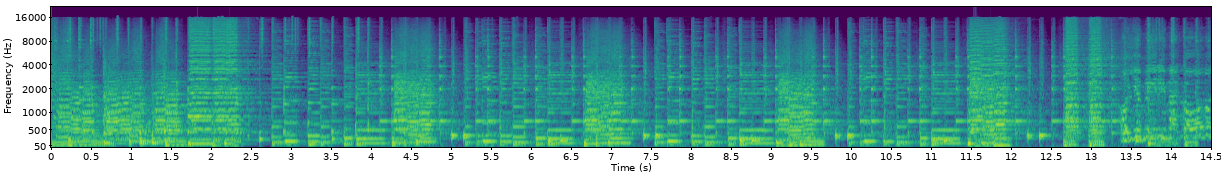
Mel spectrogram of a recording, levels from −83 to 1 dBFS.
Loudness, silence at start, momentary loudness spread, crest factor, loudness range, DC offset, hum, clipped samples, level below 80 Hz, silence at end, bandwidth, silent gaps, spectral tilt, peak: -14 LUFS; 0 s; 7 LU; 14 dB; 2 LU; under 0.1%; none; under 0.1%; -28 dBFS; 0 s; 16.5 kHz; none; -4 dB/octave; 0 dBFS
